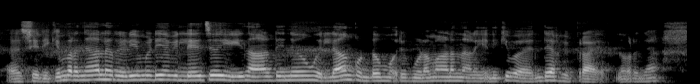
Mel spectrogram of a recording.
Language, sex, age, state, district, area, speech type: Malayalam, female, 45-60, Kerala, Kottayam, rural, spontaneous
